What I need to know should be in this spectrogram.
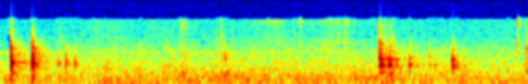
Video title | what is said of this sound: Overview of Drying | berries should be dried until they rattle when shaken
